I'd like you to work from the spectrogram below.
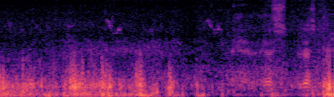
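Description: Wind gusts buffet the microphone at a campsite during changing weather, rough rumbling bursts that rise and fall while people talk nearby.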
